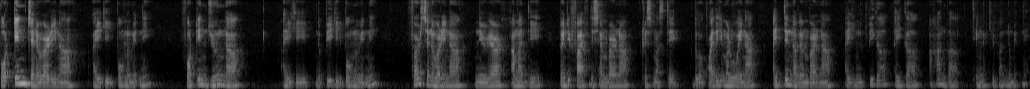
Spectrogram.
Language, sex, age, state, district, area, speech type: Manipuri, male, 18-30, Manipur, Imphal West, rural, spontaneous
